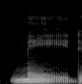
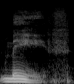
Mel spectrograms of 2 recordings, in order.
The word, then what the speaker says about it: made: Made. We have to pronounce those D's at the end of the words, okay? Made. Not maith, but made. D.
